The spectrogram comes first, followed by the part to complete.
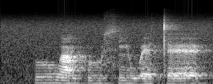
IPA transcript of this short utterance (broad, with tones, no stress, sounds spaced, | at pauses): u˦ w ã˧ k͡p u˧ s ĩ˧ w ɛ˨ t ɛ˧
